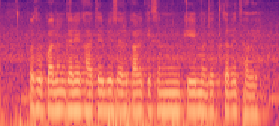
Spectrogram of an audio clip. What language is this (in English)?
Bhojpuri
